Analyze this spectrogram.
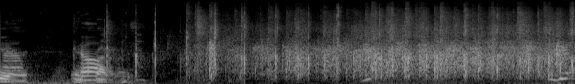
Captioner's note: audience applauding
